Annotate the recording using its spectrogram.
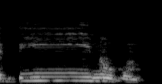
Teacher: دال کے بعد جو یا ساکن ہے وہ اس سے پہلے زیر کی وجہ سے یا مد بن جائے گی, اور یہ 2 حرکت تک کھینچ کے پڑھیں گے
